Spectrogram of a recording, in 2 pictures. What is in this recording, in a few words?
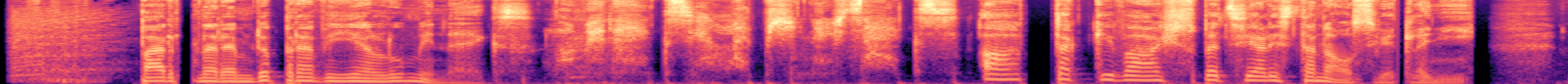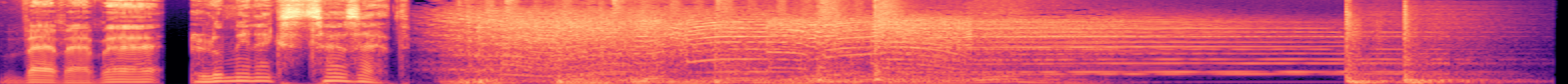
Radio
